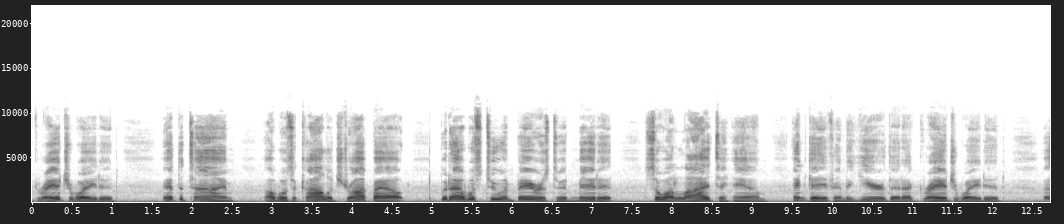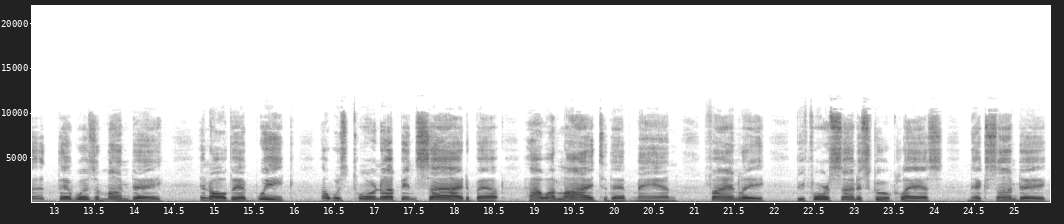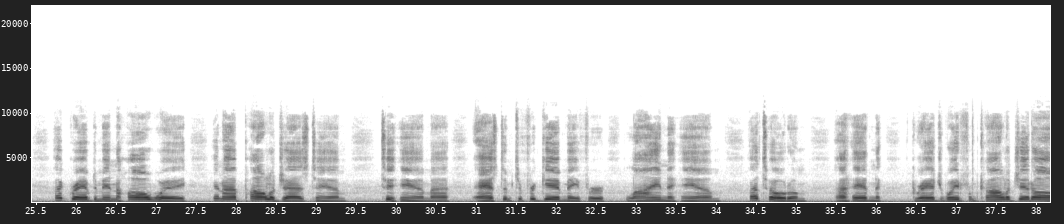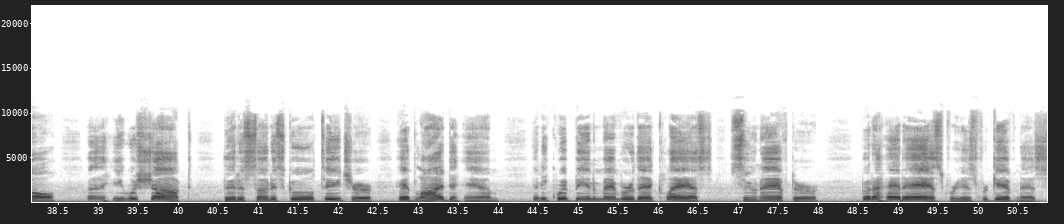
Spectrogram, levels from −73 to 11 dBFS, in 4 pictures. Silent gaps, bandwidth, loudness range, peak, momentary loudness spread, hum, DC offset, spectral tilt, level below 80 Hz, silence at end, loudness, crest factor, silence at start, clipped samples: none; 11 kHz; 3 LU; 0 dBFS; 13 LU; none; under 0.1%; -5 dB/octave; -28 dBFS; 0 s; -15 LUFS; 14 dB; 0 s; under 0.1%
